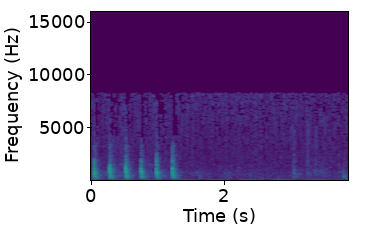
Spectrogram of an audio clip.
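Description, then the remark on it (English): Six quick, firm knocks on the wooden door of a cabin in an even rhythm, distinct, followed by quiet background with a faint low hum and a few soft thumps. “Art knocked on the door.”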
